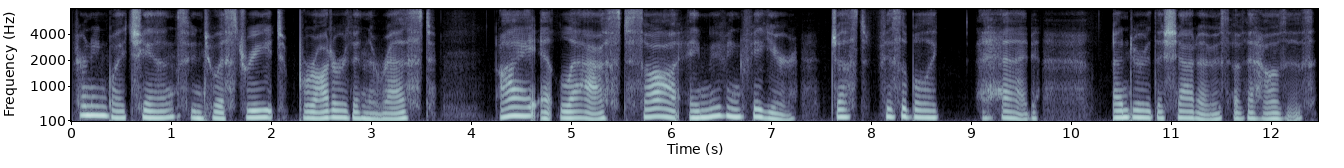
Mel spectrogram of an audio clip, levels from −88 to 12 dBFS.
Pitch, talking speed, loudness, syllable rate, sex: 175 Hz, 125 wpm, -16 LUFS, 4.1 syllables/s, female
